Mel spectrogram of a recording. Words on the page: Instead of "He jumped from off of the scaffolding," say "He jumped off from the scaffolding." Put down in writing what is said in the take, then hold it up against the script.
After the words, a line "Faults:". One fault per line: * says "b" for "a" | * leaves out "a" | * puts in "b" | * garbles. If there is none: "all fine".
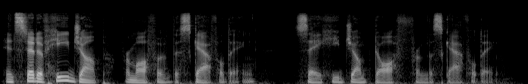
Instead of "He jump from off of the scaffolding," say "He jumped off from the scaffolding."
Faults:
* says "jump" for "jumped"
